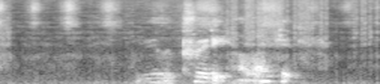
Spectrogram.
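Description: A comb rustles through hair.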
